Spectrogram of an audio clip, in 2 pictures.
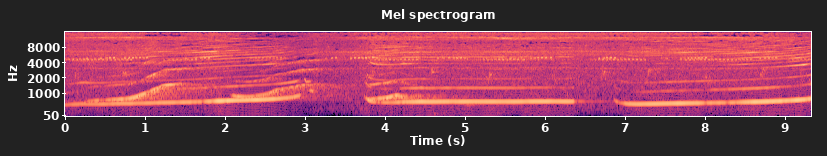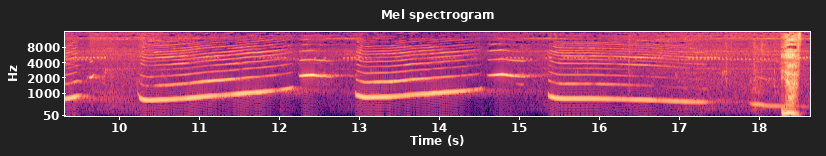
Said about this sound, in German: Ähm, genau, und wir haben so ein kleines Duett für euch dabei. Das wollen wir euch nicht vorenthalten. Ähm, so klingen singende Gibbons.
